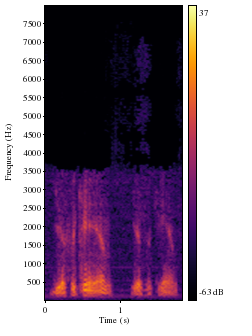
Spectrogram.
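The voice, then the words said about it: Hoarse, partly lost voice. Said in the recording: “I've just been coughing a lot and, of course, yelling a lot. So my voice is a little gone.”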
